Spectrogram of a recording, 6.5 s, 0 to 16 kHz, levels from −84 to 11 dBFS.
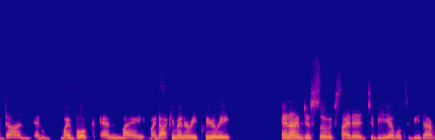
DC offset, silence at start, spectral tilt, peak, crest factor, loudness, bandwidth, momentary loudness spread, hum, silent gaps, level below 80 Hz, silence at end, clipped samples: under 0.1%; 0 s; -7.5 dB/octave; -6 dBFS; 16 dB; -23 LUFS; 7.2 kHz; 10 LU; none; 3.84-3.91 s, 4.05-4.20 s; -72 dBFS; 0 s; under 0.1%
